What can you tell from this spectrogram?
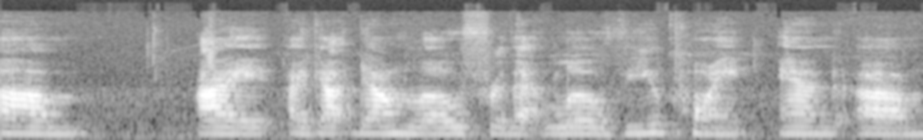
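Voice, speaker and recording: A woman talks at a very slow pace with an American accent, her pitch medium and her intonation monotone and flat. Noticeable background noise runs underneath. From US Midwest (Indiana). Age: 70s. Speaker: artist and retired art teacher. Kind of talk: interview.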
